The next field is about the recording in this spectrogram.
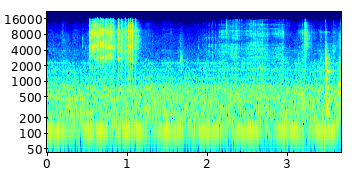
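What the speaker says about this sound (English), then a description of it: "we need to trim the edge off of this so it's nice and straight" A blade slices through the edge of a thick book being trimmed straight, a short loud scraping cut lasting about half a second, followed by faint rustling and a couple of small taps against quiet background hum.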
